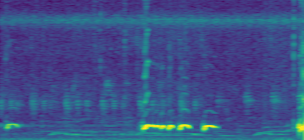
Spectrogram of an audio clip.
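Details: After a single soft coo and a pause, a local silver zebra dove delivers a quick run of four or five short hooked coo notes, with faint low cooing from another dove behind.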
